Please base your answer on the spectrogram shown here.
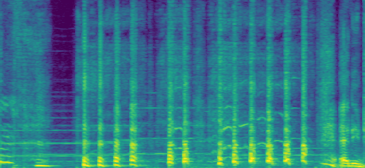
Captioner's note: laughter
